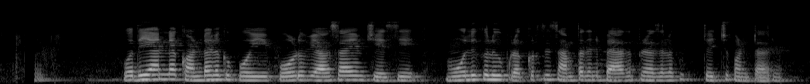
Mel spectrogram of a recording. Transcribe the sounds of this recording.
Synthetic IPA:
ud̪ɐjaːnːeːkoɳɖɐlɐkupo̞ːjipo̞ːɽuʋjɐʋɐsaːjɐmt͡ʃe̞ːsimuːlikulupɾɐkɾut̪isɐmpɐd̪inipɛːd̪ɐpɾɐd͡ʒɐlɐkut̪e̞t͡ʃːukuɳʈa̰ːɾu

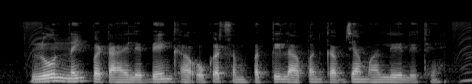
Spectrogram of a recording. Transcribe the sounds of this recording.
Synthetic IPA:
loːnːəĩpəʈaːelebẽːŋkʰːaʔoːkəɾsə̃mpət̪ːilapənkəbd͡ʒamãlelet̪ʰe

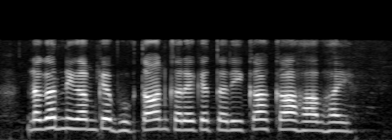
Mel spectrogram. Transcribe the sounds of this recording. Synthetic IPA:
nəɡəɾnɪɡəmkebʱʊɡt̪aːnkəɾeket̪ɐɾiːkakaɦaːbʱaːi

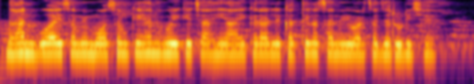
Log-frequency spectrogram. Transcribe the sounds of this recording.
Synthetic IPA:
d̪ʱjaːnbuaːisəmemɔːsəmkeɦənɦoːiket͡ʃaːɦĩaːikəɾalekət̪ːekəsənʋiʋəɾsad͡ʒəɾuːɾit͡ʃʰɛː

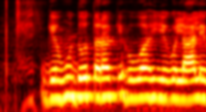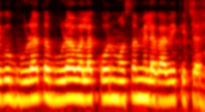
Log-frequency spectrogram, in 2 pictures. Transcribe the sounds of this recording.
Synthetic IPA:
ɡẽːɦũd̪ot̪əɾəɦkeɦowaɦieːɡolaːleːɡobʱuːɽat̪ɔbʱuːɽaʋaːlakɔːnmɔːsəmːeləɡaːbeket͡ʃaːɦi

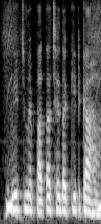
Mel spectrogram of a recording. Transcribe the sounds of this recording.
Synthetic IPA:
miɾt͡ʃmẽpaːt̪at͡ʃʰed̪ɐkiʈkaɦa

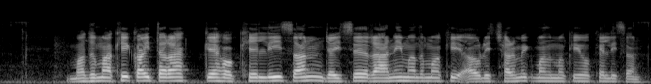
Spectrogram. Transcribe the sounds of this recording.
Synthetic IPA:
məd̪ʱuməkʰikəit̪əɾəɦkeɦokʰelisənd͡ʒəɪseɾaniməd̪ʱuməkʰiaʊɾit͡ʃʰəɾmikməd̪ʱuməkʰiɦokʰelisən

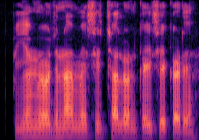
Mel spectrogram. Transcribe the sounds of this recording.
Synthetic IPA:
piːɛmjoːd͡ʒnamẽʃɪtːʃʰaloːnkəisekəɾẽː

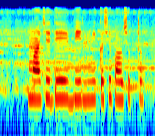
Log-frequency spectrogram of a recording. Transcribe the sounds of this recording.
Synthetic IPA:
mad͡ʑʱed̪ebinmiːkəɕepauɕəkt̪o

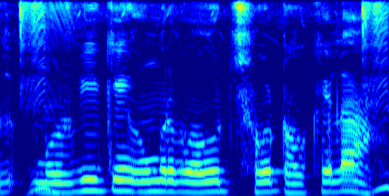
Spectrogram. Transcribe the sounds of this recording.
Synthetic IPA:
mʊɾɡikeʊmɾbəɦʊt̪t͡ʃʰoːʈɦoːkʰela

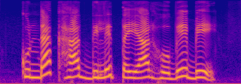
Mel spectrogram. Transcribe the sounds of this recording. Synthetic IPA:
kuɳɖakʰat̪̚d̪ilet̪əjːaɾɦobebe

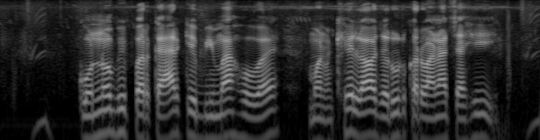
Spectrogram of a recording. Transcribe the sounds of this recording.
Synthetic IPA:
konobʱipɾəkaɾkebimaɦowɛ | mənkʰelɔd͡ʒəɾuɾkəɾʋanat͡ʃaɦi

